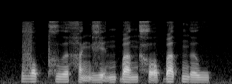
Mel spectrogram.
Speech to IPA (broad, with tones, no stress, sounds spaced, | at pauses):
v ɔ˦˥ p̚ x u˨˦ ə̯ h a̰˧˨ ŋ ɣ ḛ˧˥ n ɓ a˨˦ n x ɔ̰˧˥ ɓ a˦˥ t̚ ŋ ə˧ w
